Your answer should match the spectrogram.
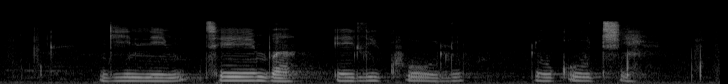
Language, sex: Zulu, female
